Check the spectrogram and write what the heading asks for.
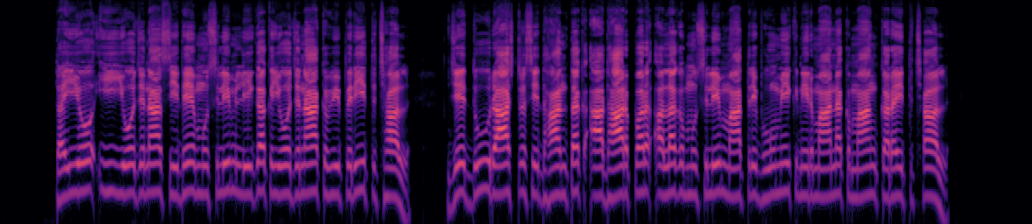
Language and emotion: Maithili, neutral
